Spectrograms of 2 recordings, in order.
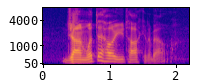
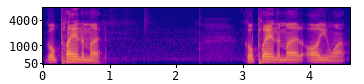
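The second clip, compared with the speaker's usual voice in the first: ordinary talk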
